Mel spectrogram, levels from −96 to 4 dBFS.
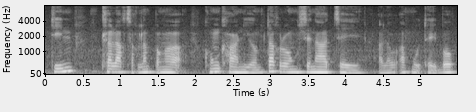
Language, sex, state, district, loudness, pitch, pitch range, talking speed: Mizo, male, Mizoram, Aizawl, -17 LUFS, 115 Hz, 110-125 Hz, 165 wpm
